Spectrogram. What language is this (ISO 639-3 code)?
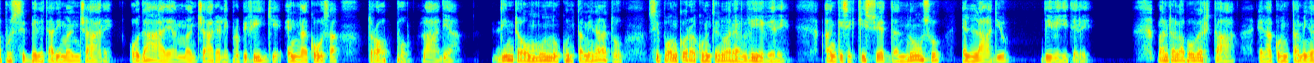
scn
